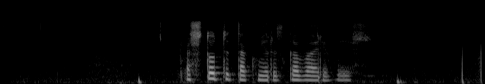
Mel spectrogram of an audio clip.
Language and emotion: Russian, neutral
